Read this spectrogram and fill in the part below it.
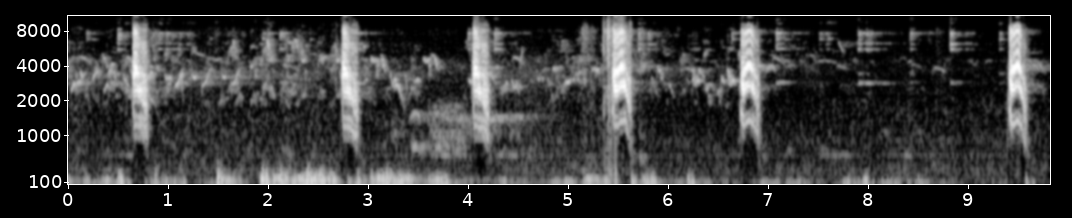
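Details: Long-tailed shrike on a master track for caged birds: six harsh, scratchy notes spaced one to two seconds apart, with faint chirping and low noise between.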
